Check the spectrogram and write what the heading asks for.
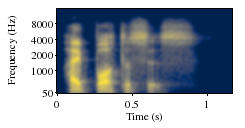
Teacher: pronounced hypothesis with the stress on the second syllable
